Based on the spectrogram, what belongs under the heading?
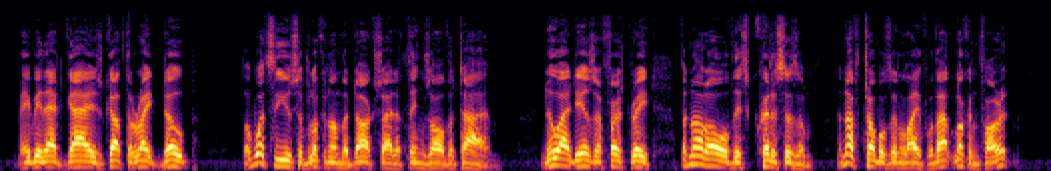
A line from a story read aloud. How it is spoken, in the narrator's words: the audience grumbled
